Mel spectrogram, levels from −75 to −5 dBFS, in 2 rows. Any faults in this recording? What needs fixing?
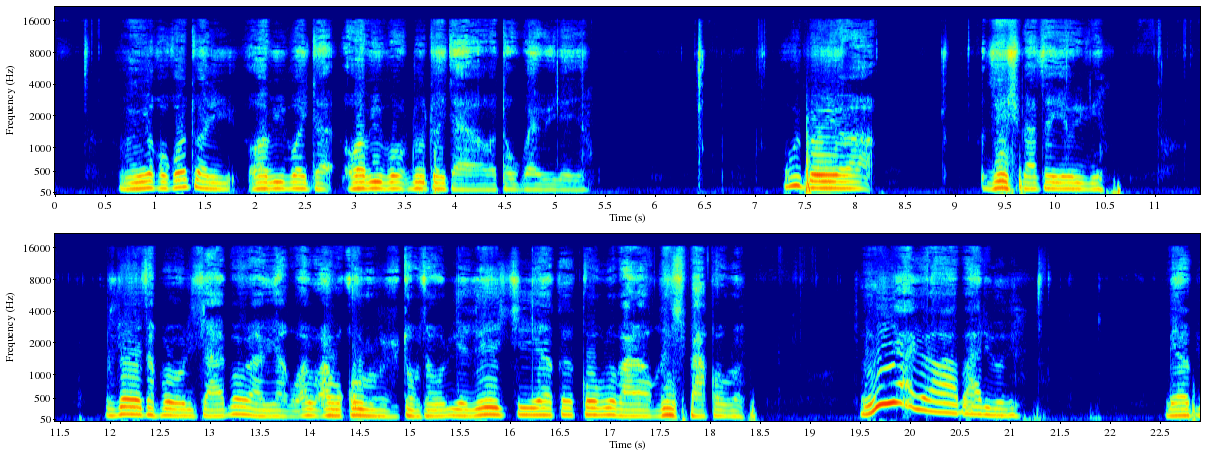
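Swirly, hollow speech with smeared consonant attacks and nothing above 16.6 kHz throughout: likely generation loss from about five Vorbis passes near 64 kbit/s, each requantising on a shifted grid. Prevent it by encoding once from the original source instead of re-encoding lossy copies.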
